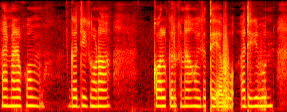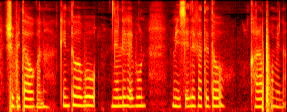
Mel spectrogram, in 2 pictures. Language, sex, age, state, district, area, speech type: Santali, female, 30-45, West Bengal, Paschim Bardhaman, rural, spontaneous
